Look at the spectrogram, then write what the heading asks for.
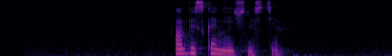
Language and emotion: Russian, neutral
